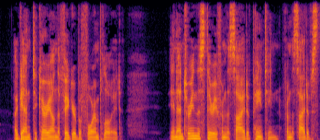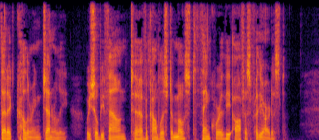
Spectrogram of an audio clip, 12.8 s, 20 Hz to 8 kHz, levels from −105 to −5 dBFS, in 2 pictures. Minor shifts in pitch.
Yes: narrow, 2.3 semitones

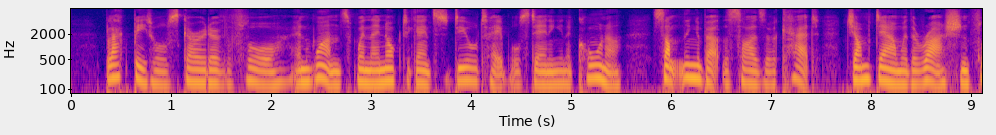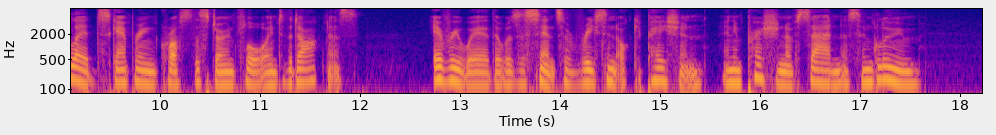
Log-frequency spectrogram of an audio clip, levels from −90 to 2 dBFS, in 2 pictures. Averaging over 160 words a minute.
Yes: average, 180 wpm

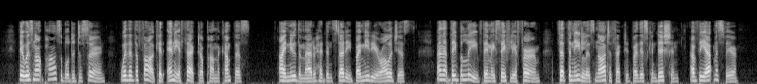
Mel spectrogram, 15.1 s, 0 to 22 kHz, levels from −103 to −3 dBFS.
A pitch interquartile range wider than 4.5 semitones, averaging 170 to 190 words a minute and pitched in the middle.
Yes: average, 5.1 semitones; average, 175 wpm; medium, 175 Hz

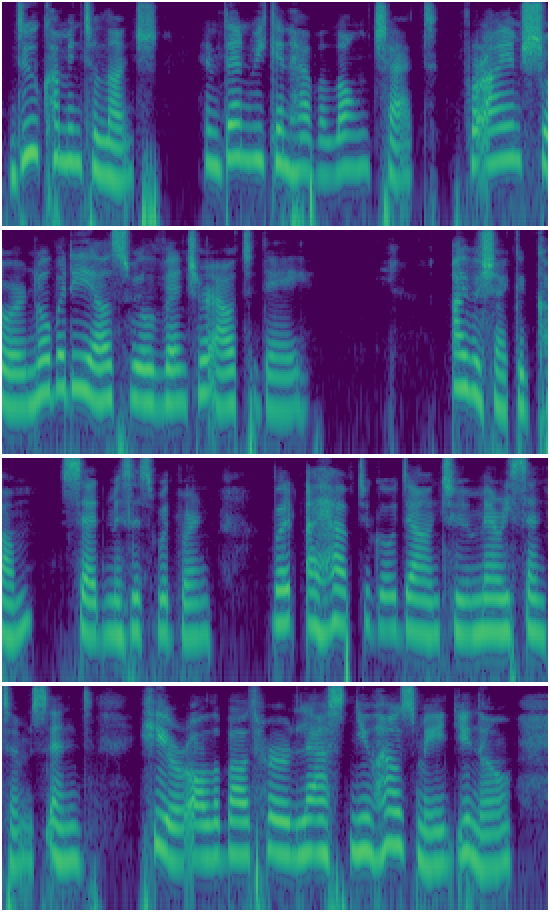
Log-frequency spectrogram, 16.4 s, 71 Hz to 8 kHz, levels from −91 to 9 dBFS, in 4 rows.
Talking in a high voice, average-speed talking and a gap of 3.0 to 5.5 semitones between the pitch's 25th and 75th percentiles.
Yes: high, 220 Hz; average, 190 wpm; average, 3.9 semitones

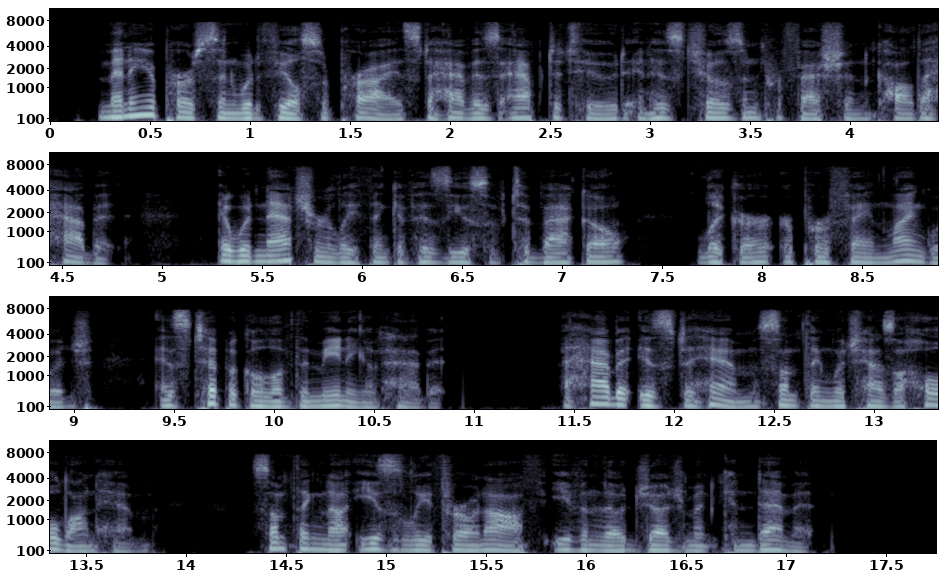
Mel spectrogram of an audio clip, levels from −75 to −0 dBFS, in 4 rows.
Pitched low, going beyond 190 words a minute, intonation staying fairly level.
Yes: low, 110 Hz; average, 200 wpm; narrow, 2.3 semitones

